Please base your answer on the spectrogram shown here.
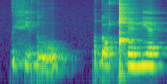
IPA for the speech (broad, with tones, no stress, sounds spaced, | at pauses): fʲ ṵ˦˨ ɗ ṵ˨ | ɗ ɔ̰˦ ǃʰ e˨ mʲ ɛ˨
